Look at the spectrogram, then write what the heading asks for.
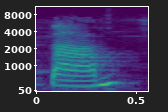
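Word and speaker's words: palm: जैसे कि देख रहे हैं पाम, यहाँ पर देखिए एल पहले आ रहा है उसके बाद एम आ रहा है तो यहाँ पर साइलेंट है एल।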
